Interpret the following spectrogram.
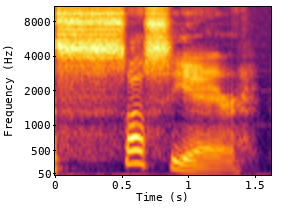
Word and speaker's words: Saucier: of fame dave revering kevin saucier which i believe is how his name is pronounced at least that's what i believe the philly's announcers were pronouncing his name this was after he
